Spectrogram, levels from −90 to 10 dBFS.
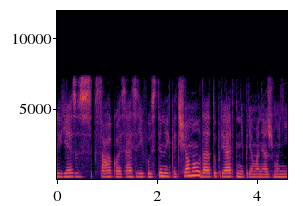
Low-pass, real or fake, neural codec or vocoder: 7.2 kHz; real; none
